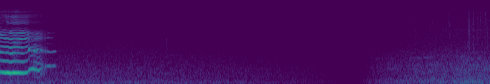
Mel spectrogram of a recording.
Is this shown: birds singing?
no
